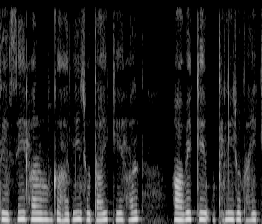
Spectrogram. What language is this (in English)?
Chhattisgarhi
